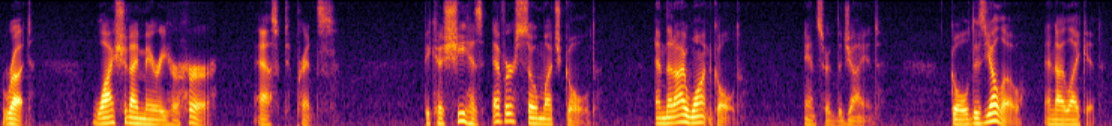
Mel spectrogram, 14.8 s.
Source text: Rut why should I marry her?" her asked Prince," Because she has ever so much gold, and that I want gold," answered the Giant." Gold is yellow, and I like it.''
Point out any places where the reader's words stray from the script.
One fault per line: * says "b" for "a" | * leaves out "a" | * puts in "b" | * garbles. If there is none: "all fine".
all fine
